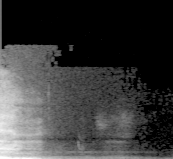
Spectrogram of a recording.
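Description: A woman's voice trailing off breathily at the end of a spoken phrase in the first half second, followed by near silence.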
